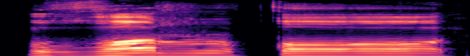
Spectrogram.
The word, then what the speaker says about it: غَرْقًا: Gharqa. Ghar. So look at all my letters are full mouth. Gharqa. Not qaf. Don't read ka or ka. Read the q sound.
